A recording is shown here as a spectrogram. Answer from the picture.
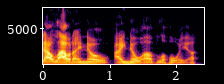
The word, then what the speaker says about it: La Jolla: She goes, it's pronounced La Jolla, which we never would have gotten.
